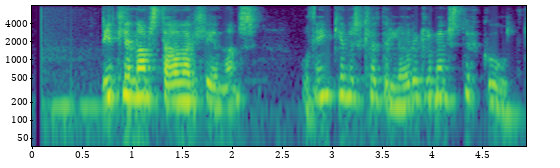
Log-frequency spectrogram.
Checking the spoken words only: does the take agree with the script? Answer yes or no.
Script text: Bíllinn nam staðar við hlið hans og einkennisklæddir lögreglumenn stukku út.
yes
